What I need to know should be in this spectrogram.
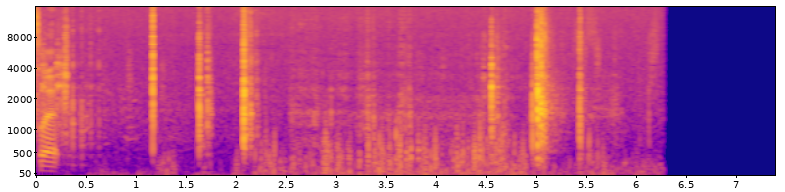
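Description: A skateboard clatters on concrete.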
